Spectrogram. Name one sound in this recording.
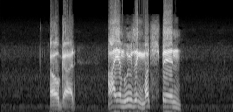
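A young man speaks loudly and animatedly into a close microphone.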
